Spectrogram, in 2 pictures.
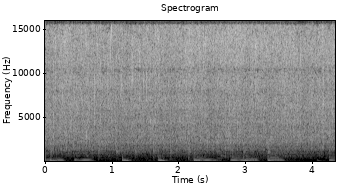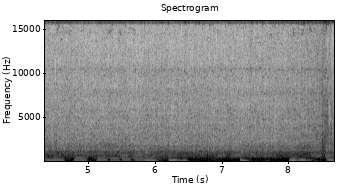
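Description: Carrots and other vegetables sizzling steadily in a hot pan, loud and close, with a rhythmic series of low scraping stirring strokes throughout and no voices.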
